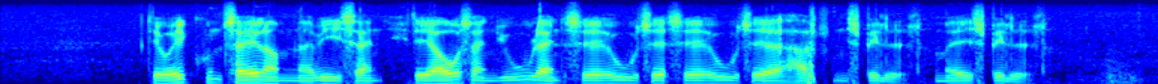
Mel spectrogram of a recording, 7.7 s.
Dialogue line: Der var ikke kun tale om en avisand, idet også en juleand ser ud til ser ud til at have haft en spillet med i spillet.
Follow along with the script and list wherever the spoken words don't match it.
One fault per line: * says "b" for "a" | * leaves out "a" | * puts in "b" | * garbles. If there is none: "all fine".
all fine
